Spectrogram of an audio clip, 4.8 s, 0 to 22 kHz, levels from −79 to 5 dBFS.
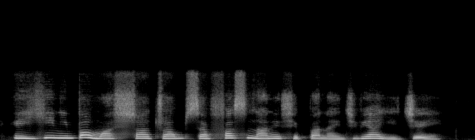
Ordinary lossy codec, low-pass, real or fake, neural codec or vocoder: none; 10.8 kHz; fake; codec, 24 kHz, 0.9 kbps, DualCodec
